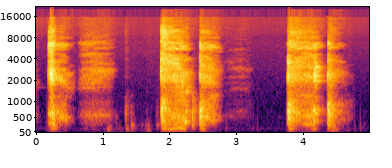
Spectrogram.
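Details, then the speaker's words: Adult woman with a bad cold, cough and chest infection: harsh, barking, sea-lion-like coughs in bursts of two, with quiet breath and throat noise between them. "I'm trying hard not to cough, actually. Because when I cough, I sound like a sea lion and I don't want anybody to start throwing me bits of fish."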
